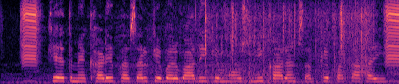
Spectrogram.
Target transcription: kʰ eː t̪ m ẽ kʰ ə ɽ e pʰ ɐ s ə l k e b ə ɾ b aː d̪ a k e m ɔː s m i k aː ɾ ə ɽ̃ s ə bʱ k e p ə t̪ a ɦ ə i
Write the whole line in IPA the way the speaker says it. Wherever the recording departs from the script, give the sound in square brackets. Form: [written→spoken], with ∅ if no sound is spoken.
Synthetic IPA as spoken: kʰ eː t̪ m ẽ kʰ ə ɽ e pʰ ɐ s ə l k e b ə ɾ b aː d̪ [a→i] k e m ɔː s m i k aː ɾ ə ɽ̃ s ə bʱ k e p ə t̪ a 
